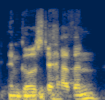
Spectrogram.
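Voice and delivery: ordinary talk, nothing marked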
